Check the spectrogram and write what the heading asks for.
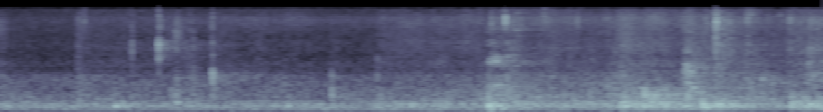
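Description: Quiet shuffling footsteps and scattered small clicks of movement on a hard floor, with a louder scuff about two and a half seconds in.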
